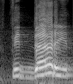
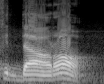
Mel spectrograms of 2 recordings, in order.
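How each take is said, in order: First: The word ends with an 'i' vowel. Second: The word ends with an 'a' vowel. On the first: The speaker calls it right. "Fiddari tidak dibaca fiddara" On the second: The speaker calls it wrong. "tidak dibaca fiddara"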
